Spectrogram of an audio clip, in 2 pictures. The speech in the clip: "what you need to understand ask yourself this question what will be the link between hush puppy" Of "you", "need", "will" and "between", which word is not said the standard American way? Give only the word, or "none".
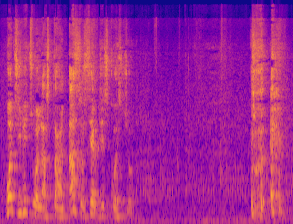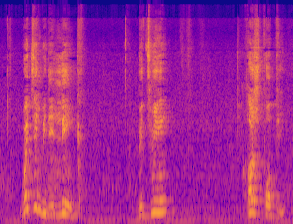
will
